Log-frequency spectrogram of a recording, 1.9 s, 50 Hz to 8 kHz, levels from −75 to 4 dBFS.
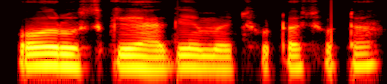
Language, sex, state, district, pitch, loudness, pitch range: Hindi, male, Chhattisgarh, Balrampur, 140 Hz, -17 LUFS, 135-155 Hz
